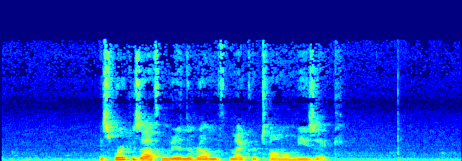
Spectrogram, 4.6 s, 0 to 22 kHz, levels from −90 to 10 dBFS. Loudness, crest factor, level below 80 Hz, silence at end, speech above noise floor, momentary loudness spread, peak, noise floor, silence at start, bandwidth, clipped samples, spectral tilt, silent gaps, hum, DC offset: -19 LUFS; 18 dB; -52 dBFS; 1.35 s; 29 dB; 8 LU; -4 dBFS; -47 dBFS; 1 s; 17 kHz; under 0.1%; -6 dB/octave; none; none; under 0.1%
